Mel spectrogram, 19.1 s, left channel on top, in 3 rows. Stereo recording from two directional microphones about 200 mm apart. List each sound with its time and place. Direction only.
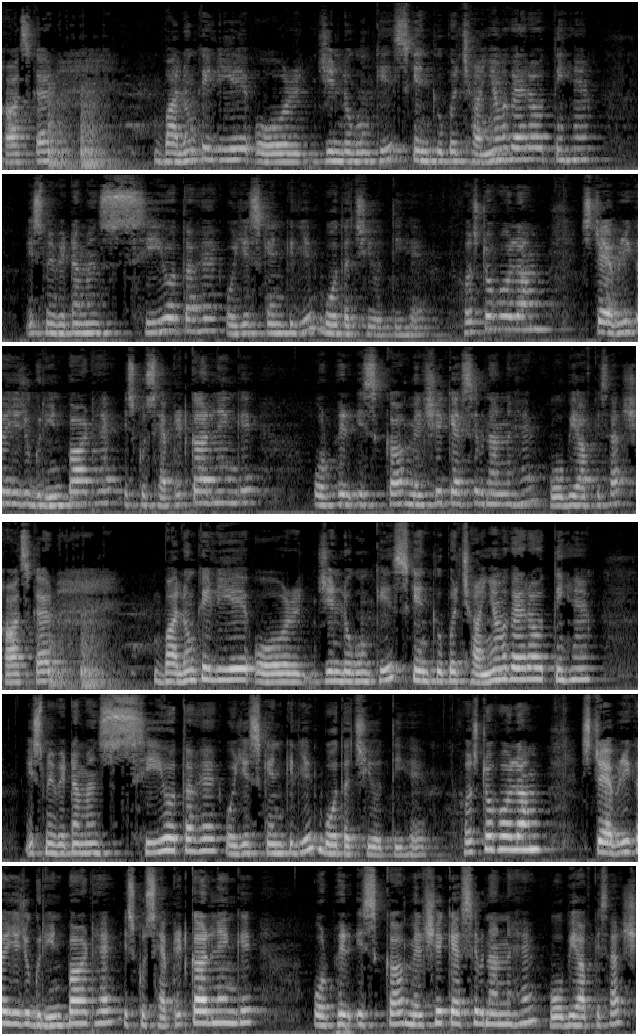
0.0 s speech: 50° right (ahead or behind)
1.6 s speech: 50° right (ahead or behind)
